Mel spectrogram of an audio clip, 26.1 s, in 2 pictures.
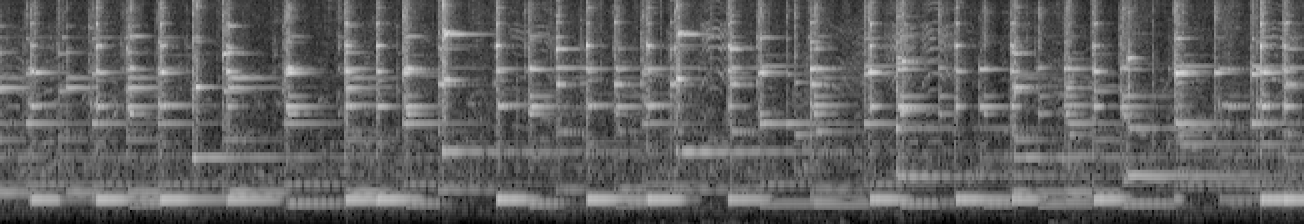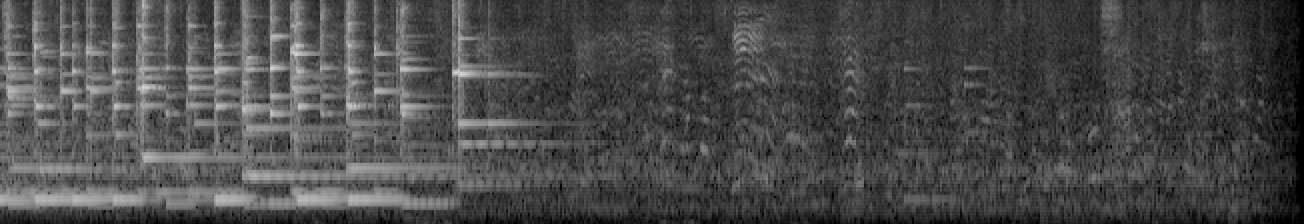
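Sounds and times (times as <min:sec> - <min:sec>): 
selunding gamelan playing: 0:00.0 - 0:19.0.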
